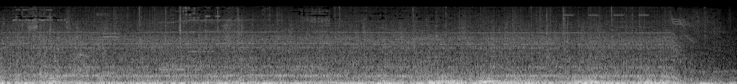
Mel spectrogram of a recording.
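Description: A small car engine hums steadily as the car drives along a road.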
